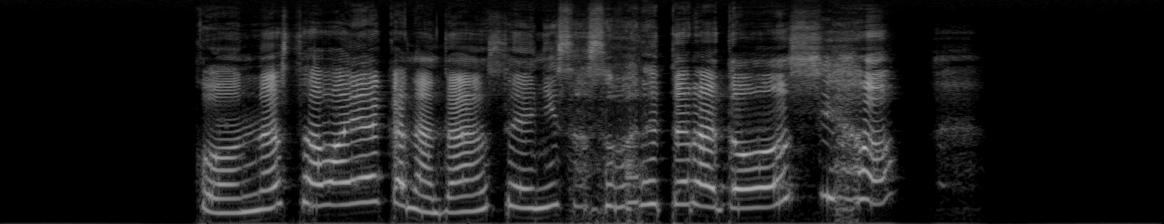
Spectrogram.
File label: woman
